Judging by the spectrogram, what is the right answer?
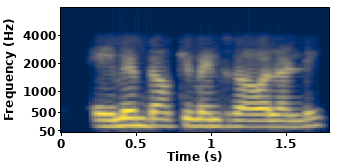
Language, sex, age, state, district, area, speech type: Telugu, male, 18-30, Telangana, Hanamkonda, urban, conversation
